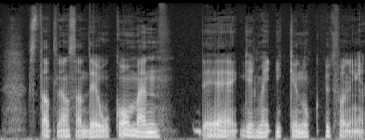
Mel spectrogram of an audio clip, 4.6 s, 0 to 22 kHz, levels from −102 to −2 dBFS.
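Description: No technical faults can be heard in this recording.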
